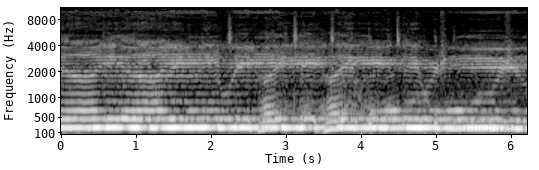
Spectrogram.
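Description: Sound-healing vocal toning: a woman's voice holding long chant-like tones over a steady drone, with a run of sliding, wavering pitches around the middle.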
